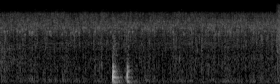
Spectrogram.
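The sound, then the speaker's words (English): Chili mixture cooking in a pot while being stirred: a steady frying sizzle runs throughout, broken by two brief knocks close together partway through. “Cook this mixture for about an hour, stirring occasionally.”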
